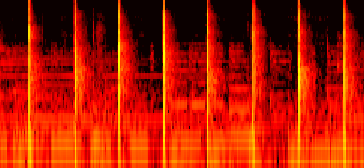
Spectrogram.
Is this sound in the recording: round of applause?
yes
